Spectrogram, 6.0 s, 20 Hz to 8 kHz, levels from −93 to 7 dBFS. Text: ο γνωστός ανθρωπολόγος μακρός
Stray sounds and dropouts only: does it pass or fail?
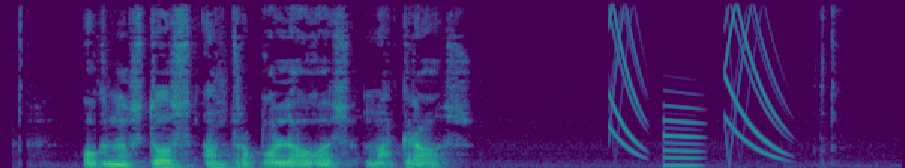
fail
